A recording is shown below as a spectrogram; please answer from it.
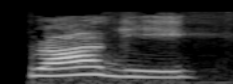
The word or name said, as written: ragee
